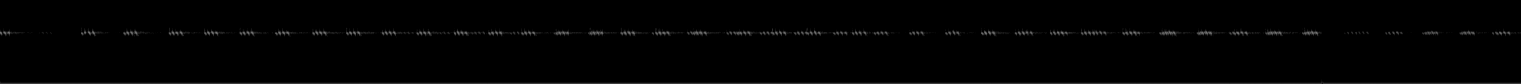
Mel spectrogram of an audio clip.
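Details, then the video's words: Forest cricket chirping continuously after a short quiet start: bright, high-pitched pulses repeated roughly three times a second with an even rhythm, a single faint click near the end. "Beautiful Cricket Sound"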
